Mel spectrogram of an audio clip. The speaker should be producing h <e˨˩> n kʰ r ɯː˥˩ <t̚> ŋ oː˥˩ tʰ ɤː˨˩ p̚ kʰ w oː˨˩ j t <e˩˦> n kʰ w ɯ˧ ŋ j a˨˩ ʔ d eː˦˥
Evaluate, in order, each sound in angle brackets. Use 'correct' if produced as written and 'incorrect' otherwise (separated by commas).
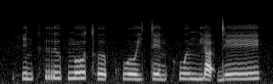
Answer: incorrect, incorrect, correct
